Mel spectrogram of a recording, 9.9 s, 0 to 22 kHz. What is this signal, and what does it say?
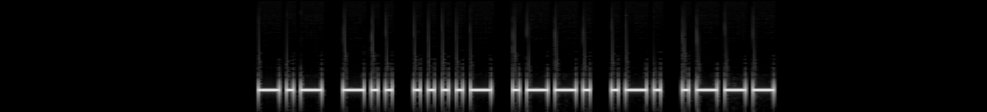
Morse code, heard as a keyed tone, about 17 wpm, 700 Hz. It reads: KD4PRJ
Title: USA Call Signs - 6 Characters - Repeated 2x - 17wpm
